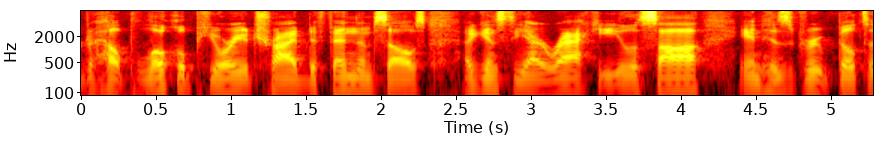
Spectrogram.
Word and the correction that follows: Iroquois: I think that was an IROQ. How do you spell that? Is that the Iroquois? – Iroquois. What did I say? Iraqi? – Iraqi, yeah. Yeah.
